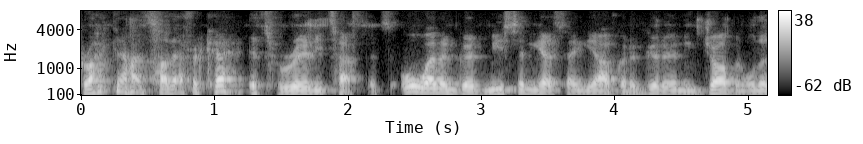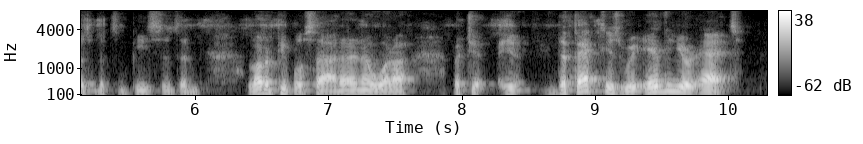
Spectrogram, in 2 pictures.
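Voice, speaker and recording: A somewhat breathy man at a medium pitch, with lively intonation, big swings in loudness, and a very fast pace. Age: 40s. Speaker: financial advisory firm founder. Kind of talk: podcast interview. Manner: repetitive, halting restarts.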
